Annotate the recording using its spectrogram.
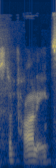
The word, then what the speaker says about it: Stefani: Is it Stephanie or Stefani? – I feel like it's Stefani. – Stefani. It's spelled funny.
